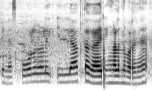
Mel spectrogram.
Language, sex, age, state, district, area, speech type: Malayalam, female, 45-60, Kerala, Kottayam, rural, spontaneous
